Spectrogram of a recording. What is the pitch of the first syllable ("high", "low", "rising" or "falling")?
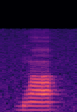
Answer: high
